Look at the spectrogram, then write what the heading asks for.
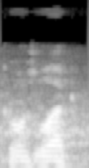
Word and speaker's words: Kozilek: Inquisition, Kozilek, or Kozilek, however you pronounce it. I pronounce it Kozilek.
